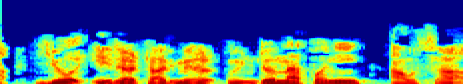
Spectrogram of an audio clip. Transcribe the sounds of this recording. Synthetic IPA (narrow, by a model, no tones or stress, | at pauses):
joʔiɾʌʈʌrminʌlujɳɖomapʌniaw̃t͡sʰʌ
